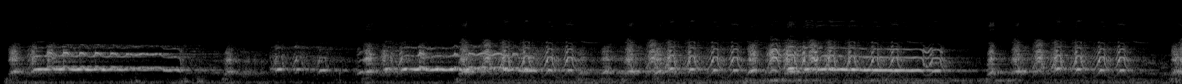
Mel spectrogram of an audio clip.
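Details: Eastern coyotes (coywolves) at night in a backyard in Bellingham, Massachusetts, during the mating season. Several sustained, steady howls with layered overtones overlap, broken by short, sharp barks and yips that come in quick, irregular bursts.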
